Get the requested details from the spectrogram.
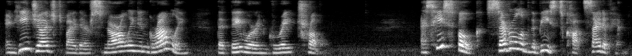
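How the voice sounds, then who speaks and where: A woman with a mid-range voice reads a children's book aloud, narrating expressively like a storyteller.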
